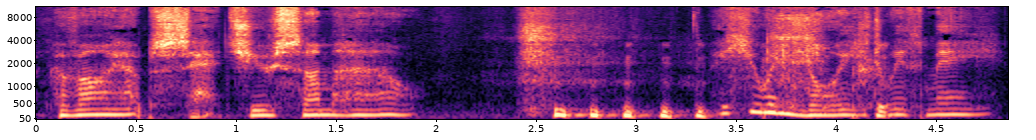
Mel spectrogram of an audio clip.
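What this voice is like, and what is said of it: Soft-voiced Louis Theroux impression. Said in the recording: “doing a really good impression of Louis Theroux, because what they nailed is when he does that quite soft voice”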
